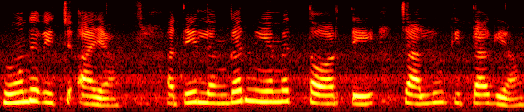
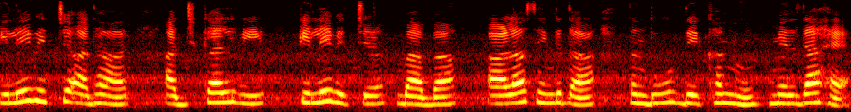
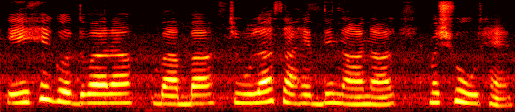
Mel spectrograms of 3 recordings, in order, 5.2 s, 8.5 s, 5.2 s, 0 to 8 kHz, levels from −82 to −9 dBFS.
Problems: background sounds at intervals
